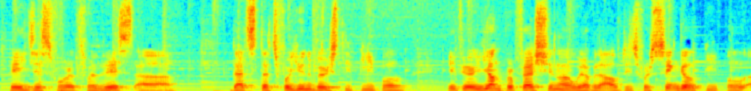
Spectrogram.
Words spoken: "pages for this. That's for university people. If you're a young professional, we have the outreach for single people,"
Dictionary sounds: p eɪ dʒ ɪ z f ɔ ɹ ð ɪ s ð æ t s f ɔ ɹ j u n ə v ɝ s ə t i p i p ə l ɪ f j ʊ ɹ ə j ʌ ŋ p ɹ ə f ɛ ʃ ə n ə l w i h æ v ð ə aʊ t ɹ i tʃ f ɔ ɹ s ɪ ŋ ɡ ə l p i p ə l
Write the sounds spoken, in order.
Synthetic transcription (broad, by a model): p eɪ dʒ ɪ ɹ f ɔ ɹ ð ɪ s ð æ t s f ɔ ɹ j u n ə v ɝ s ə t i p i p ə l ɪ f j ə j ʌ ŋ p ɹ ə f ɛ ʃ ə n ə l w i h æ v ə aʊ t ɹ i s f ɔ ɹ s ɪ ŋ ɡ ə l p i p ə l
